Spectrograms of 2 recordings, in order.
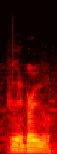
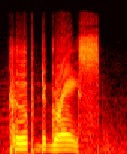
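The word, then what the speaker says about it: coup de grâce: give them the ol kuda guru sorry let me pronounce that right coupe de grace i really need to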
